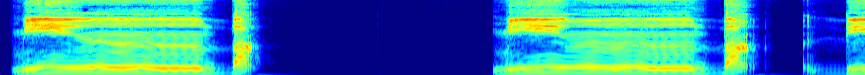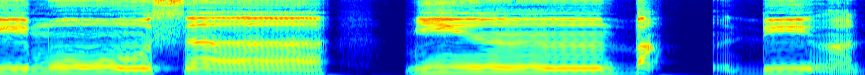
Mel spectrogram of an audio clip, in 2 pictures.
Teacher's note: huruf ain jaga sifat tawassut. Okey, suara yang tidak terlalu tertahan, tidak mengalir. Tidak tertahan, tidak mengalir.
